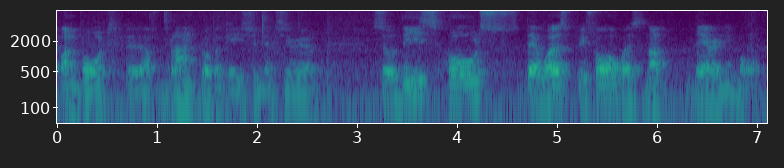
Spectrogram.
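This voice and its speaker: In a hotel seminar room, a man from Denmark delivers a semi-improvised conference talk on his research in a Danish-accented voice of average male pitch with a darkish tone. He halts and hesitates, frequently repeating words while searching for the right phrasing. The mic is distant, the room echoes, and faint noise sits in the background.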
